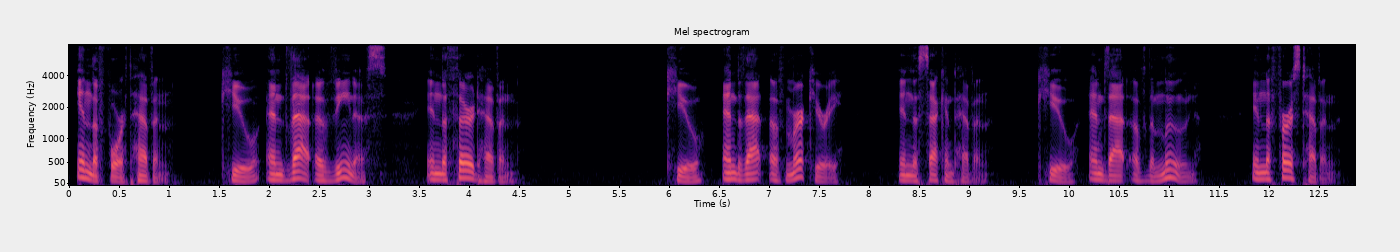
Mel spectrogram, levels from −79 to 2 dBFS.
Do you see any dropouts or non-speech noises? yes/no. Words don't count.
no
